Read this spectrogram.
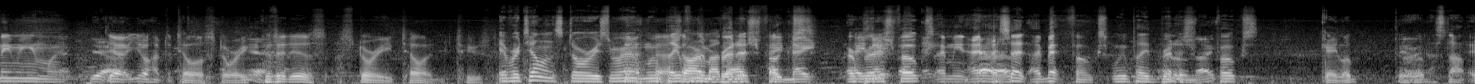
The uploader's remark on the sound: Recorded at The Pacific Yard House in Downtown Conroe! Recorded at The Pacific Yard House in Downtown Conroe!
